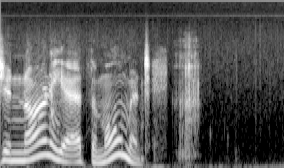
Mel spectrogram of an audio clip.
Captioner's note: slurps tea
